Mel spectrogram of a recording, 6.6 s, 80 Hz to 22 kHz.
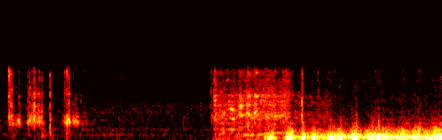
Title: Bmw e30 320i bad misfire .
